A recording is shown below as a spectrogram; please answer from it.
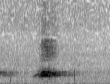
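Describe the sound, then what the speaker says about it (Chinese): A single crow caw rings out in the horror video game Tsugunohi, one short, harsh call rising over a quiet, low background hum. "我不知道为什么被那乌鸦声吓到。"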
